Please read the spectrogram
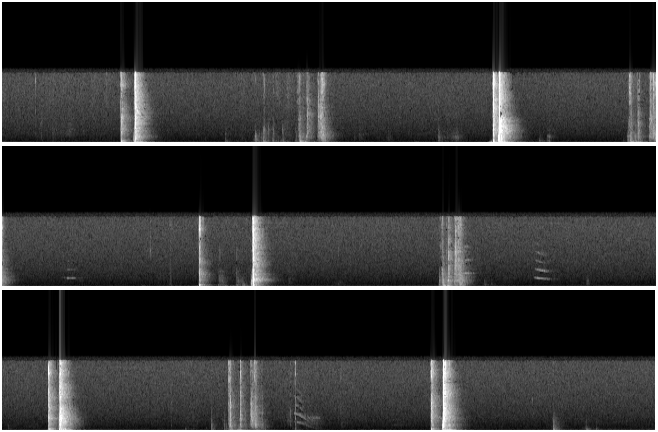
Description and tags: Opening closing pantry door
Various takes of opening, and closing a small pantry door in a kitchen. It squeaks sometimes.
